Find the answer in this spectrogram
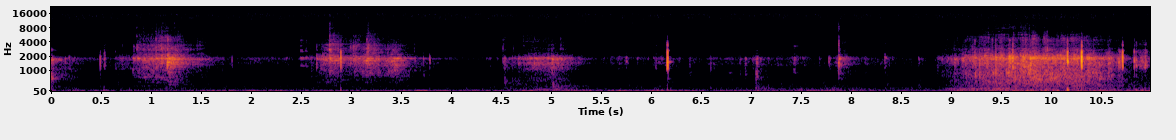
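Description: Faint swishing and scraping of sheer curtains being pulled back along their rod, several times, with a few light clicks about six seconds in. Near the end a louder rush of noise builds as the sliding glass door onto the balcony is opened.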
